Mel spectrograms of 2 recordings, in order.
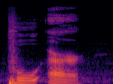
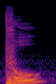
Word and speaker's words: Pu'er: It's a category of tea called Pu'er. It's a tricky category. But pronunciations are always... ¿Cómo es? Say it again. – It's two syllables. Pu'er is the first syllable, and air is the second syllable.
